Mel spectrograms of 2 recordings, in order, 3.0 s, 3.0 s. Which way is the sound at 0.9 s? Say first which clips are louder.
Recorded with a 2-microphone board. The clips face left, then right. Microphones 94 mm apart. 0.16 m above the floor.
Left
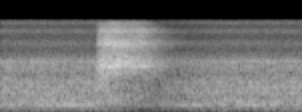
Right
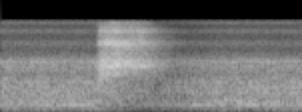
Even; 70° left (ahead or behind).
